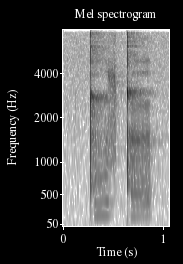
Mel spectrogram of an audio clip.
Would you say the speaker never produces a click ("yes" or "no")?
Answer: no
